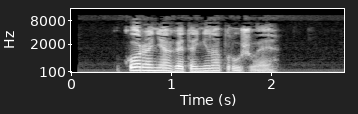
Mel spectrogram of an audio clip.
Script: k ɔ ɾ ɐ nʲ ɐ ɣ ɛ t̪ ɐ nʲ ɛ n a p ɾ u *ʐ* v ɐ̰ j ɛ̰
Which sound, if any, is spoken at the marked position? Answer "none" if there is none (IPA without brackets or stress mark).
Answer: ʐ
